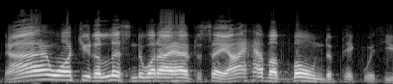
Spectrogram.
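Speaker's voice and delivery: forceful, self-important telling-off; manly sternness. Acted. Husband confronting his mother-in-law by phone, manly and stern. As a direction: lay down the law, starting high and loud. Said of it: "you sound so manly".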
